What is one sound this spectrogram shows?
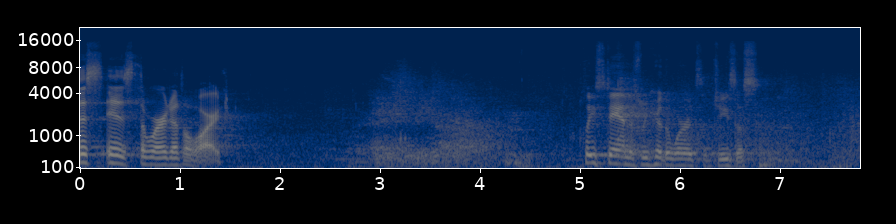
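A young woman reads aloud calmly through a microphone in a large echoing hall.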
